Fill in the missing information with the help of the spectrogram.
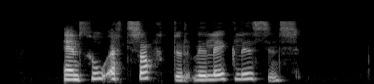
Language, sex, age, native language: Icelandic, female, 40-49, Icelandic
